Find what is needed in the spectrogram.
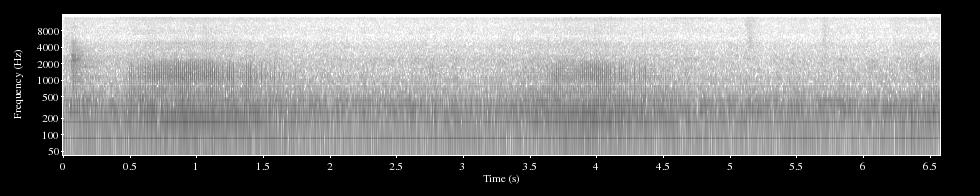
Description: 1 month old baby snores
